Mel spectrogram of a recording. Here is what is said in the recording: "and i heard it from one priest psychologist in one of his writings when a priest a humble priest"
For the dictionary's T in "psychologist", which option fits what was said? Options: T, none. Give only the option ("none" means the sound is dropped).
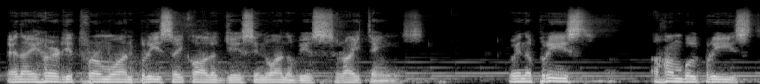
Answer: none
